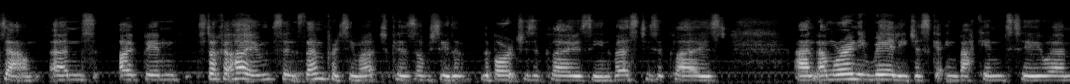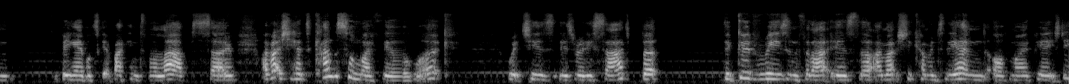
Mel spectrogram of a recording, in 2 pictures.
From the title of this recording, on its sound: Pandemic Zoom Special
